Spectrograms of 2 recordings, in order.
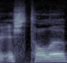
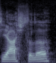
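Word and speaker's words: Y'shtola: so yashal which I used to call her ish TOA but I remember I've learned that Y in makot is y a h so you pronounce it yala so it's yashal so yashal thancred being a little pimp as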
